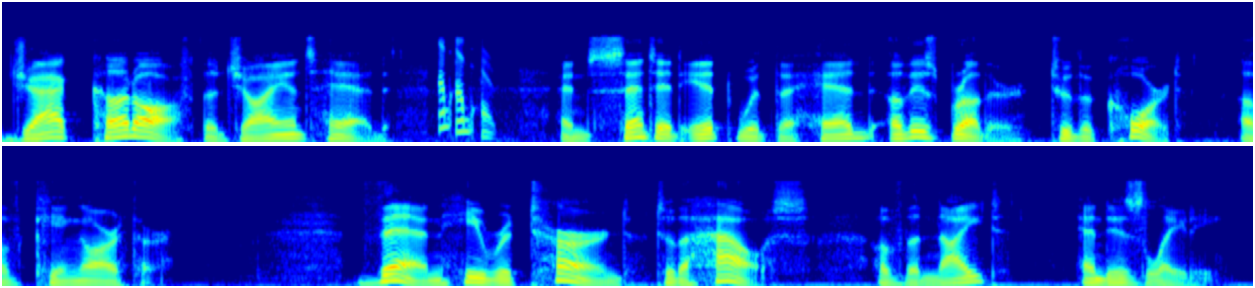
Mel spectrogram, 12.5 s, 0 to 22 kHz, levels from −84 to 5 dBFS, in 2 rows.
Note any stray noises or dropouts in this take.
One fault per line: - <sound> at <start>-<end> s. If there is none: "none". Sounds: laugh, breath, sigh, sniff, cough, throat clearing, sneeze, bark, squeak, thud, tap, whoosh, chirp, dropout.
- chirp at 2.2-2.5 s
